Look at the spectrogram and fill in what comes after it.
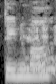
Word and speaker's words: denouement: Is that how you say it? Denouement? – It is.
